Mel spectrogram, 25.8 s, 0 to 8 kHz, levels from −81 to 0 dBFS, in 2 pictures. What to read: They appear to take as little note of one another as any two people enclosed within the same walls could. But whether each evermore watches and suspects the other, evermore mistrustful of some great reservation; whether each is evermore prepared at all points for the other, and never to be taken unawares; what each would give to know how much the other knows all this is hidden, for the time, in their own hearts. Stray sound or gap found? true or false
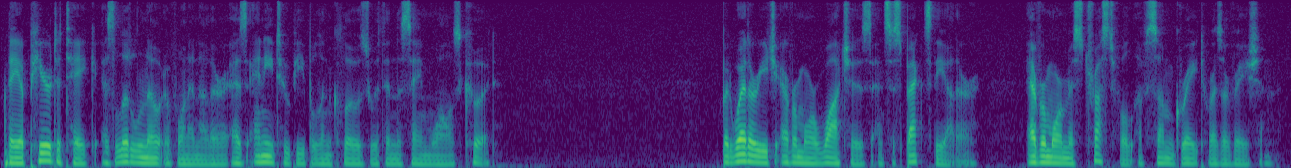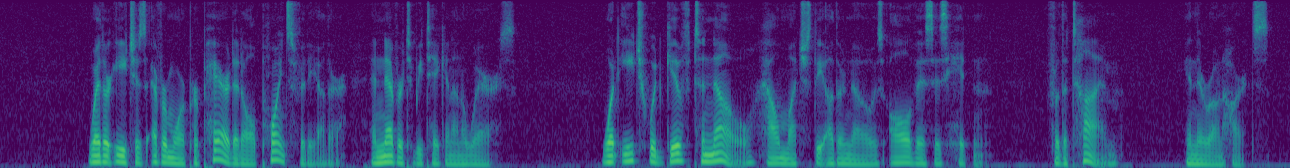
false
